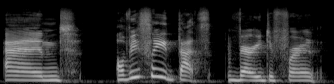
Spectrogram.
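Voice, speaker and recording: A woman's voice: mid-range voice, expressive, unhurried, pushed and bright. A woman in her twenties with an Australian accent, from South Africa, Afrikaans her first language, chatting casually as a podcast host and filling her talk with "like". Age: 20s. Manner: chatty, many "like" fillers. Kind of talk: casual chat.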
